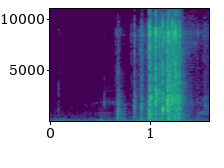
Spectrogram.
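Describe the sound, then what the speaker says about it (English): A deck of cards being shuffled up close, a quick riffle that builds into a dense, bright burst of flicking before tapering off. "let me get you one more shuffle"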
